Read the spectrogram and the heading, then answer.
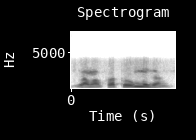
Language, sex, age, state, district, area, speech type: Bodo, male, 60+, Assam, Chirang, rural, conversation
